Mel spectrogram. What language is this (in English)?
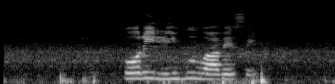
Kachi Koli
